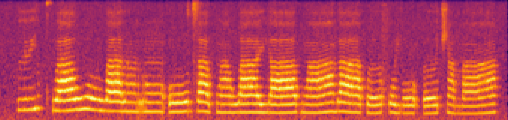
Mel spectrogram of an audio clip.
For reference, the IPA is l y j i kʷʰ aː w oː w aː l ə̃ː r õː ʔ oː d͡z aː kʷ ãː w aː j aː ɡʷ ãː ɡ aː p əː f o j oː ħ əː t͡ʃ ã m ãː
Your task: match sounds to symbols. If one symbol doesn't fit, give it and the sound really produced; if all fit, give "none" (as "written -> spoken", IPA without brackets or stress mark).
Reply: ħ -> ʔ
